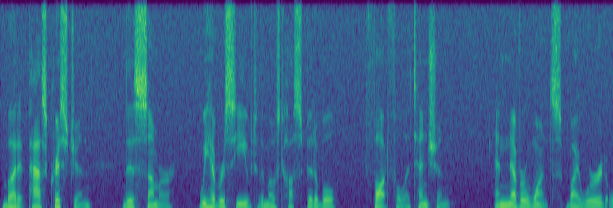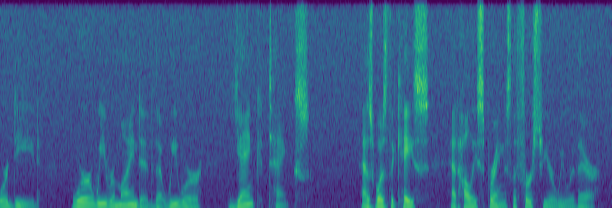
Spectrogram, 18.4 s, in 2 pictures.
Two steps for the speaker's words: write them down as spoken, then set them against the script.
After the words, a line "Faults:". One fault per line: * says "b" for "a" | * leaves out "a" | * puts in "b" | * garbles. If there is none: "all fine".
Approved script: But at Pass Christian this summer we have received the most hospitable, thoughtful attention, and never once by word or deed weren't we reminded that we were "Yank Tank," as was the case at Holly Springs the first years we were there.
But at Pass Christian this summer we have received the most hospitable, thoughtful attention, and never once by word or deed were we reminded that we were "Yank Tanks," as was the case at Holly Springs the first year we were there.
Faults:
* says "were" for "weren't"
* says "Tanks" for "Tank"
* says "year" for "years"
